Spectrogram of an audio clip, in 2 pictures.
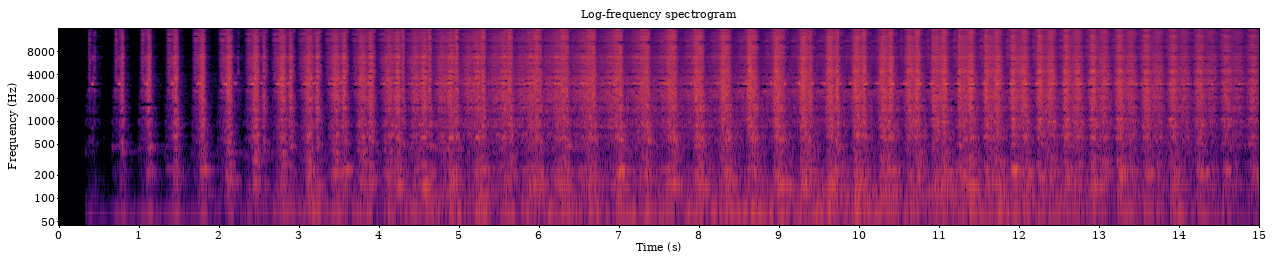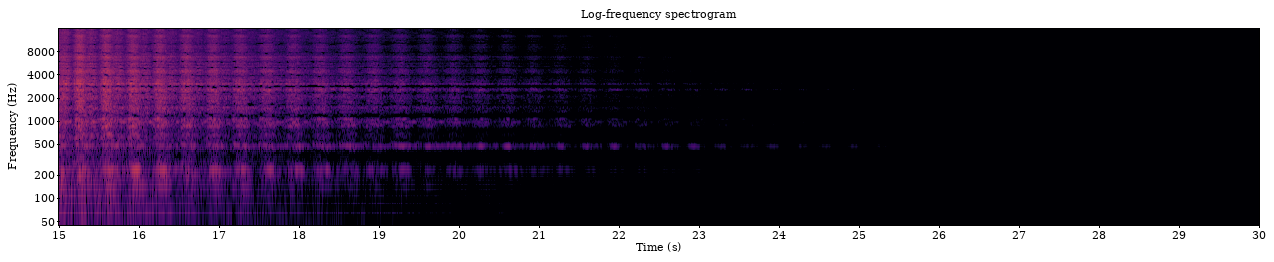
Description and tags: Wheel/Rueda [Risers] (G4)
Es un raiser que va sumando delays y que tiene un tono caracteristico en frecuencias altas que da la sensación de provenir de una rueda como de bicicleta
Raiser that adds some delays and have a high frequency caracteristic tone wich give the impression of being a wheel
